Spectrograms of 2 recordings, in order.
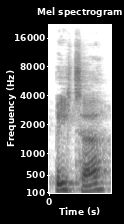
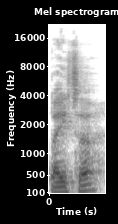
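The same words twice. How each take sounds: First: The word is said in a British accent. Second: The word is said in an American accent.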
